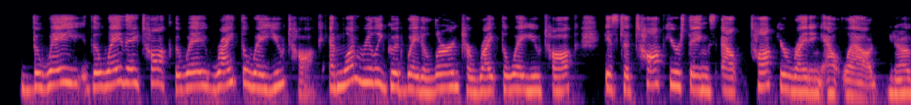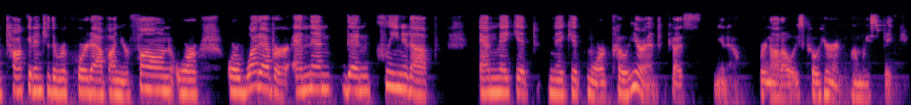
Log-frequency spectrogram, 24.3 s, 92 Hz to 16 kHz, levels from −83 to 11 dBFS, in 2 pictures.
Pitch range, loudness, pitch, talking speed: 170-230 Hz, -19 LUFS, 195 Hz, 185 wpm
